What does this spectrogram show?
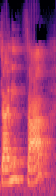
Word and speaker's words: Danica: been here before but my name is danica and it is Slovak and Croatian pronunciation is donnita and that's that's been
